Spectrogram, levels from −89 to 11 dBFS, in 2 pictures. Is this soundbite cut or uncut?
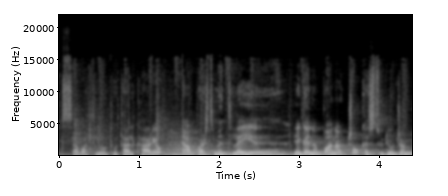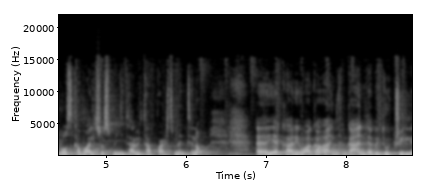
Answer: cut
